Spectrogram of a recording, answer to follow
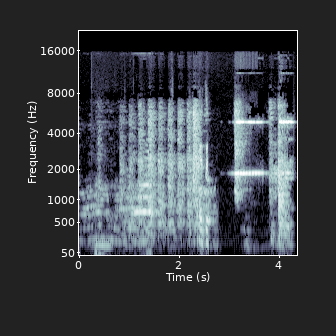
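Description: A man laughing in a quick run of short, even bursts, then, near the end, a brief steady electronic tone.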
